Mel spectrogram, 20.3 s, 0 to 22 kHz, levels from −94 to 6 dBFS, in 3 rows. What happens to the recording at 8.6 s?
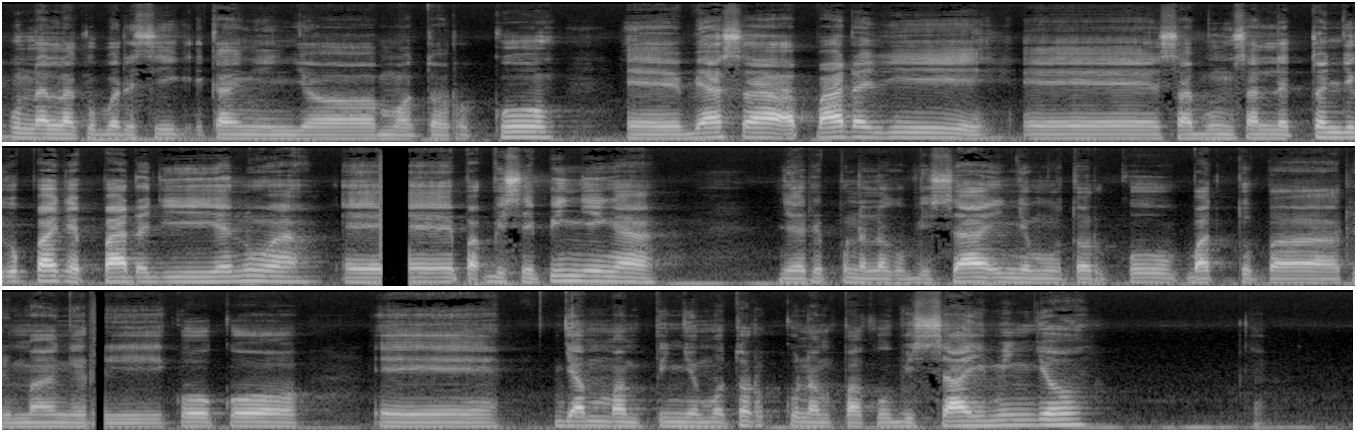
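A wireless microphone squelch dropout from 8.63 to 8.80 s: the radio signal fades, a burst of hiss rises, and the receiver's squelch mutes the speech for about 144 ms.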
